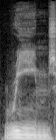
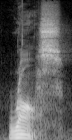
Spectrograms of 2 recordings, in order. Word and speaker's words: Reims: another city whose name though it looks to english-speakers like it should be pronounced Reims or REMS the French actually pronounced something like Ross more or less Epernay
